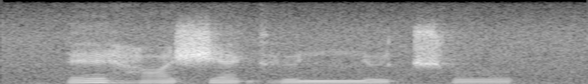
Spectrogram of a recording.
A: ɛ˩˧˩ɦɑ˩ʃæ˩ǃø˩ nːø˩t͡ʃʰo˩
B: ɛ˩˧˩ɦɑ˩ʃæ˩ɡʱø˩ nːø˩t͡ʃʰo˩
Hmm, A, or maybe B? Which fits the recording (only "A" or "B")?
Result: B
